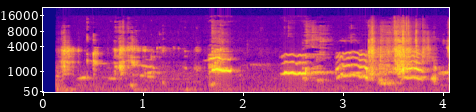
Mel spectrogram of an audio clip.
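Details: Miniature Pinscher puppies indoors, crying: high, thin whining yelps in short wavering bursts, some rising and falling, with soft rustling and small chewing-like noises between them.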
